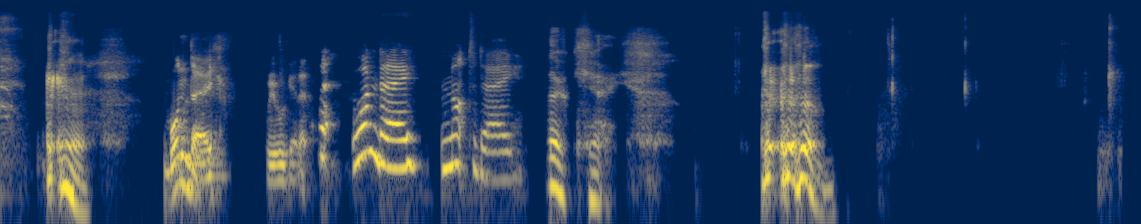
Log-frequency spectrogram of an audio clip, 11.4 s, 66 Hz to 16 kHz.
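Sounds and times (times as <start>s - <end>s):
speech: 0.6s - 1.0s, 1.6s - 6.7s, 7.6s - 8.4s
small sharp wet mouth clicks: 10.8s - 11.4s.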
